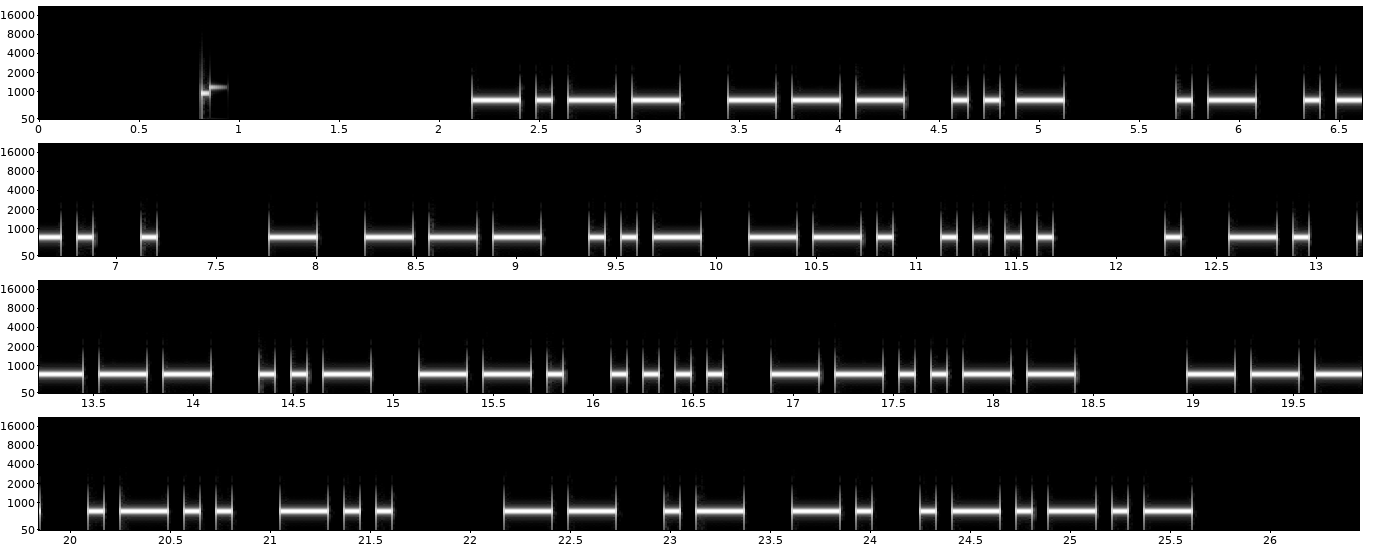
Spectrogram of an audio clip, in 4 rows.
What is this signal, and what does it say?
Morse code, heard as a keyed tone, about 15 wpm, 700 Hz. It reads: YOU ARE TOUGH ENOUGH, OLD MAN.
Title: Sentences from Top 1200 Words 15wpm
